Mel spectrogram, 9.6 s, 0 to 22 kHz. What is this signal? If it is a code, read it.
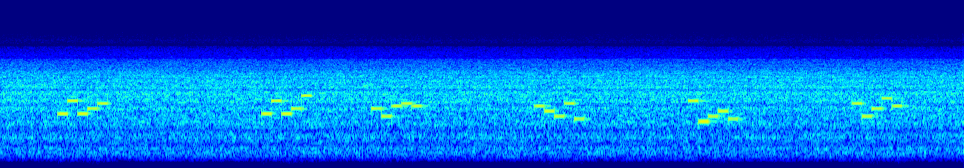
Five-tone selective call (CCIR), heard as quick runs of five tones, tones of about 100 ms, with radio hiss and a squelch burst at the end. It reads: 49468 49466 63787 75382 91352 83607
